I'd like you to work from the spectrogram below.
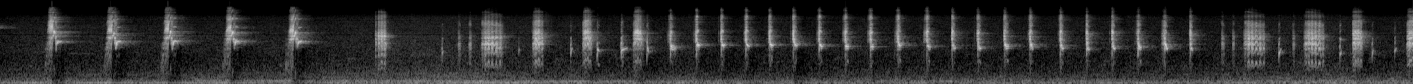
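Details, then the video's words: Long-tailed shrike, played as a lure to encourage a kept bird to sing often: a long series of sharp, clicking high notes, slow at first, then speeding into a steady rapid train. "PANCINGAN CENDET AGAR RAJIN BUNYI"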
